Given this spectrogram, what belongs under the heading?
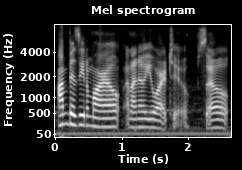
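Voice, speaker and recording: A woman's voice: lowish voice, fairly quick, sharp tone, smooth, soft background music, poor audio. A woman voicing an aloof, laconic male love interest in a visual novel, offhand and casual. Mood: busy, curt.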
